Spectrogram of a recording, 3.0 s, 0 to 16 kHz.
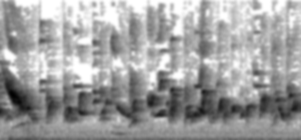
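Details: Goldfinch song from 2016 opens with a sharp descending note, followed by a continuous flow of fast, bright twittering phrases.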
